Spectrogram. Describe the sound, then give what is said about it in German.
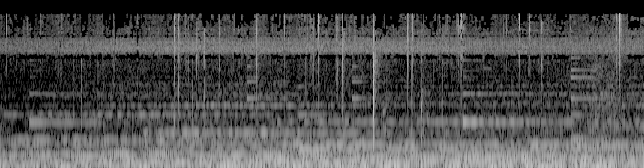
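A crackling fire gives off scattered sharp pops and snaps over a steady, soft bed of sustained music, with no voices present. “Du hörst das Knistern des Feuers und lässt die Musik durch deinen Körper fließen.”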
